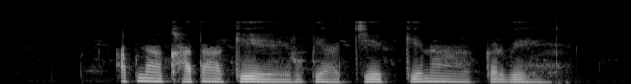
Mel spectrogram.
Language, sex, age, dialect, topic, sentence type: Magahi, male, 31-35, Northeastern/Surjapuri, banking, question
